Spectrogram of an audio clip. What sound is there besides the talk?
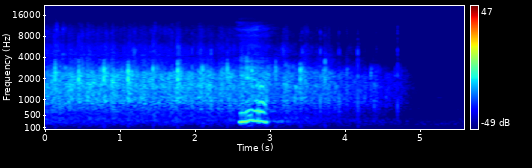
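applause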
